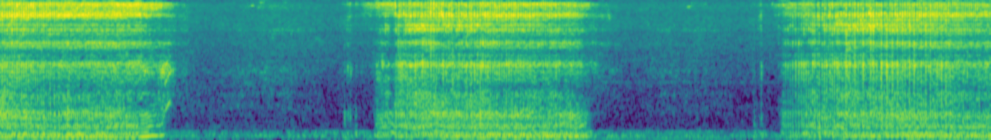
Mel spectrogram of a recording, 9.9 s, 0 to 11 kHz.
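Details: Loud, coarse, rattling snores on each breath in, separated by quiet pauses, at about 15 breaths a minute, from a person passed out after drinking tequila: heavy snoring.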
